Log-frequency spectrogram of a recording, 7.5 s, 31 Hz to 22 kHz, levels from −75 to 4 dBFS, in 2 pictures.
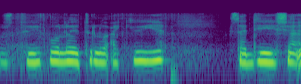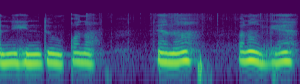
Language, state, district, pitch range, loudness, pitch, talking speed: Sumi, Nagaland, Kohima, 165-190 Hz, -15 LUFS, 175 Hz, 95 wpm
